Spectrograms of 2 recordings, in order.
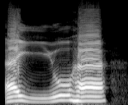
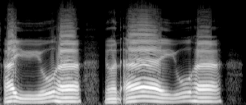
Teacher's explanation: dia ditekan y-nya dengan lembut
